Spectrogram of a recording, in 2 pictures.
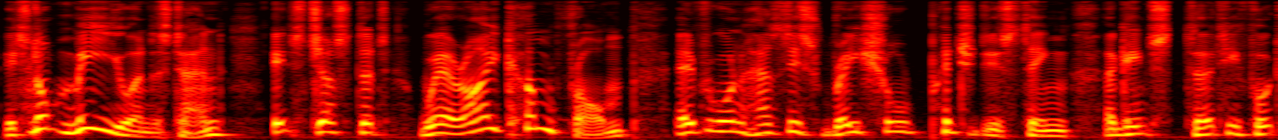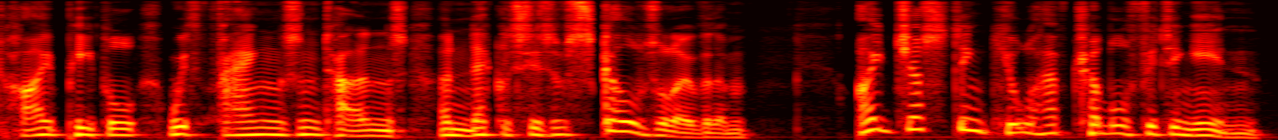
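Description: A man voicing a nervous, cowardly adventurer in a storybook, full of awkwardly polite, hurried excuses. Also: a little high, sing-song, no room sound, clean studio sound, pitched above the performer's own voice. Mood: nervous, evasive.

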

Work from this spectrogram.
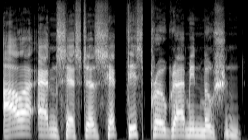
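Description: A man voicing a solemn, severe male keeper with a measured, portentous manner, in an audiobook. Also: fairly high pitch, animated, sharp tone, smooth, dry recording, clean studio sound, voice pushed up, exaggerated voice. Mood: solemn anticipation. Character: solemn, severely dressed male keeper awaiting an ancient computer. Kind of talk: audiobook character voice.

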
